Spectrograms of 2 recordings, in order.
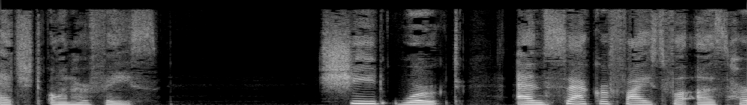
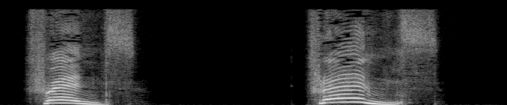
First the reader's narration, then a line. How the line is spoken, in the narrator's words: he shouted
